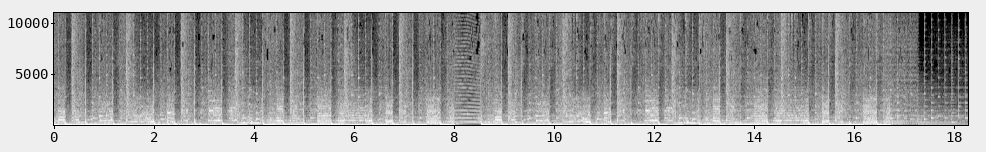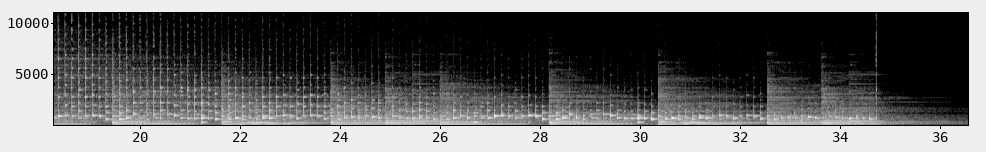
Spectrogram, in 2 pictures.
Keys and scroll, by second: 1.3 ctrl+shift+a, 3.4 ctrl+shift+a, 25.8 ctrl+=, 27.0 ctrl+-.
